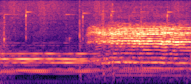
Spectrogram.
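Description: In the Age of Mythology video game, a goat gives a single drawn-out bleat over layered game music and ambient tones, clear but not loud.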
